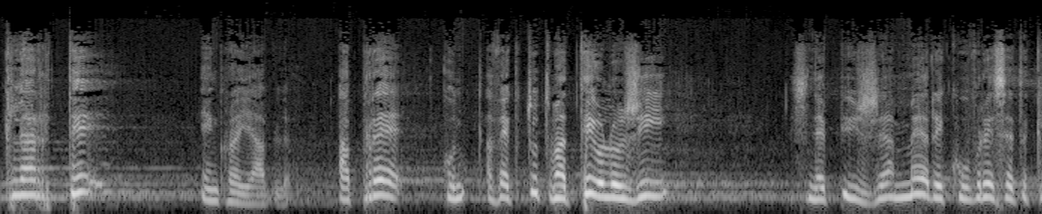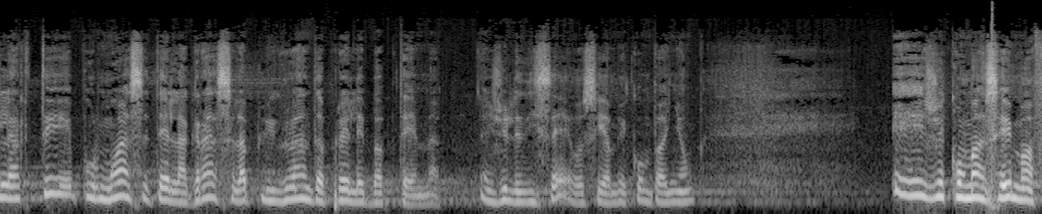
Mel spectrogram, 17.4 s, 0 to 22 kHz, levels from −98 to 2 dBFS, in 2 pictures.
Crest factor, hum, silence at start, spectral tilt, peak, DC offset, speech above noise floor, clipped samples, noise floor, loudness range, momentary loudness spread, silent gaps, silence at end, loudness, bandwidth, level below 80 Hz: 20 dB; none; 0 s; -4 dB/octave; -6 dBFS; under 0.1%; 34 dB; under 0.1%; -58 dBFS; 8 LU; 22 LU; none; 0 s; -24 LUFS; 18 kHz; -64 dBFS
